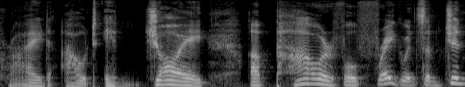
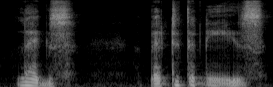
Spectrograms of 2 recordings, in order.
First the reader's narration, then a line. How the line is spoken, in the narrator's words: he sighed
